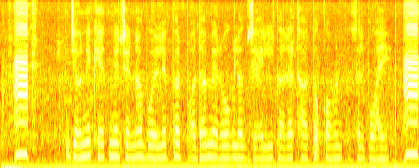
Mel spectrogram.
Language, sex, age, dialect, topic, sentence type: Bhojpuri, female, 18-24, Western, agriculture, question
